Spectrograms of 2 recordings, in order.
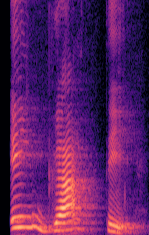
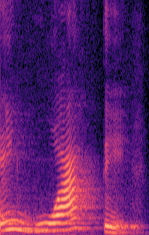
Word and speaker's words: engate: Engate. Eu não tenho U. Se eu tivesse U, ia ficar enguate.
